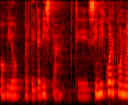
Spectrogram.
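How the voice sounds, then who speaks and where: A woman with a Mexican accent speaks at a moderate pace, her medium-pitched voice dark, mellow and somewhat breathy, with ordinary pitch variation. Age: 30s. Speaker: podcast host. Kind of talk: self-help monologue. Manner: animated.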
